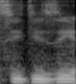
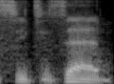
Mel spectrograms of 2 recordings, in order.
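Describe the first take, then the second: First: The final letter is said the American way. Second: The final letter is said the Canadian way. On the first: The name is used the way local players said it. "even though I'm Canadian, I'll say C T Z" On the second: The name is said as a Canadian normally would. "and not C T Z"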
